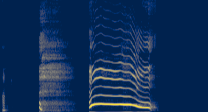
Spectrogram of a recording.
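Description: A woman laughing hard: a breathy gasp about a second in, then a long high-pitched squeal held for about a second that drops in pitch as it ends.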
